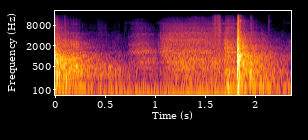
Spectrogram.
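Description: Sledgehammer blows during demolition: a clattering crash fades out at the start, then comes a single sharp bang just before the end. The blows aren't knocking the piece apart, only shifting it.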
